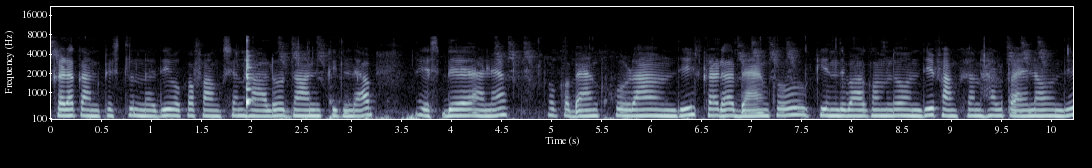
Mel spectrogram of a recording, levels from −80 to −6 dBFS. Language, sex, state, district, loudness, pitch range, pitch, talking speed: Telugu, female, Andhra Pradesh, Chittoor, -25 LUFS, 205-215 Hz, 210 Hz, 125 wpm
